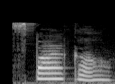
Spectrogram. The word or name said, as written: sparko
